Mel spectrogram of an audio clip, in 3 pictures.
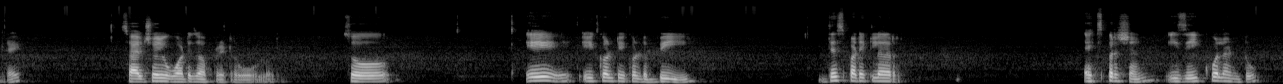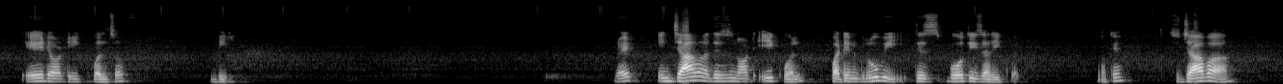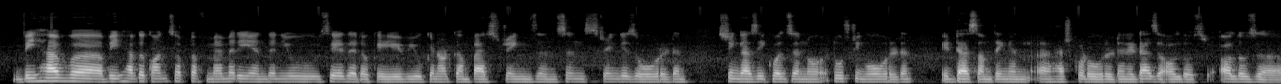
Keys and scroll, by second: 9.9 super+d.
